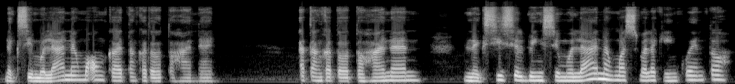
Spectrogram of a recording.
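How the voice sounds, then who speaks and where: A woman's voice: lowish voice, steady tone, normal speed. A woman storyteller reading a dramatic scripted narration. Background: music.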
